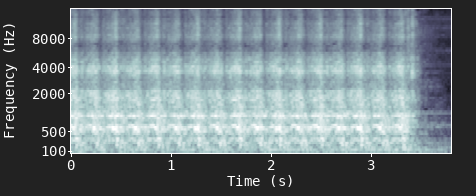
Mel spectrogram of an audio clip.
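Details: Old truck, sitting a long time, starting attempted with WD40 and lighter fluid: starter churns in steady pulses about five a second with no firing, then cuts out; cranks but won't start.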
